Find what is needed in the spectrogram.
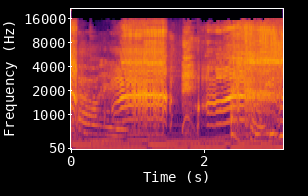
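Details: Newborn girl of 8.5 pounds, born at 6:38 as a second baby after a failed epidural: loud, rhythmic wails separated by short gasping inhalations, with adult voices faintly behind; a vigorous newborn cry shortly after birth.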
